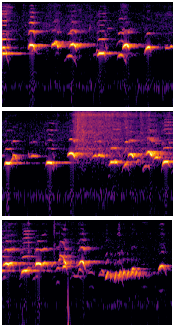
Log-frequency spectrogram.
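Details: Repeated whistled hoots from forest monkeys fill the whole stretch, rhythmic and overlapping, each note sliding up and then dropping. A short hiss sounds midway and a sharp click near the end.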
